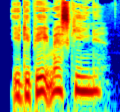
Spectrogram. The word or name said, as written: edb-maskine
